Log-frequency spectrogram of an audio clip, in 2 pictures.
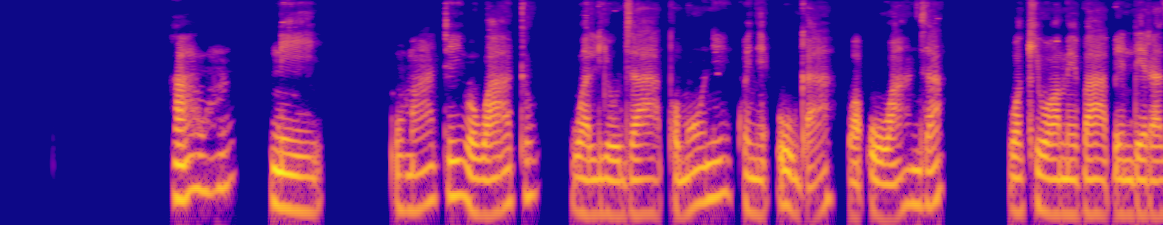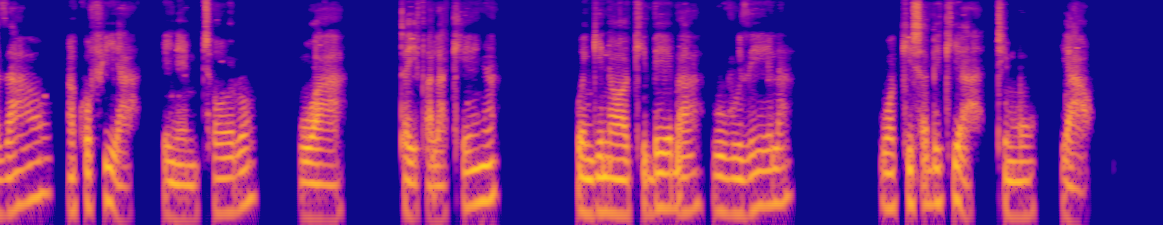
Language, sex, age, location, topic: Swahili, male, 18-24, Nakuru, government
